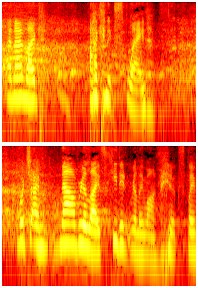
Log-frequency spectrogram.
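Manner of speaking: talking through laughter; laughing. Real, not acted. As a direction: laugh while you explain.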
